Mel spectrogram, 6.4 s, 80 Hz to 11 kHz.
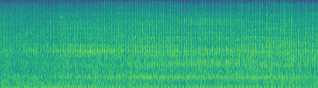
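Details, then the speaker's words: Old Honda PCX 150 scooter idling: fast, steady tapping knock, about three to four per second; cause not yet known, CVT to be checked first. Engine knocking. "PCX 150 lama ya, Teman-teman ya. Dengan kendala mesinnya suara melatak, Teman-teman."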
